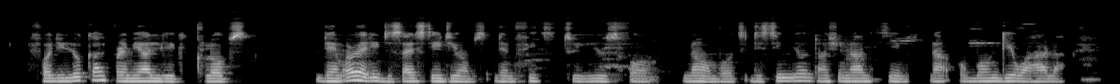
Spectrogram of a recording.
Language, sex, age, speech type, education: Nigerian Pidgin, male, 15-29, spontaneous, tertiary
